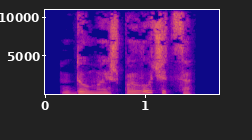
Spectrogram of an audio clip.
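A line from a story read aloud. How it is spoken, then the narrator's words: Whisper. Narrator (Russian): прошептала Дарина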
